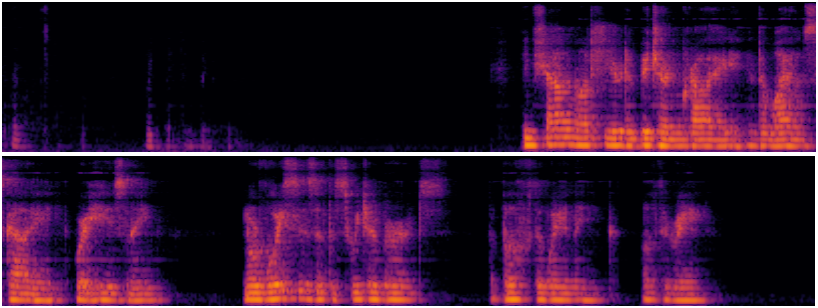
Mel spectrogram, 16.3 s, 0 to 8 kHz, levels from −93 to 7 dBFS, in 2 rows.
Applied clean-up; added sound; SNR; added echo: neural mask model DeepFilterNet 3.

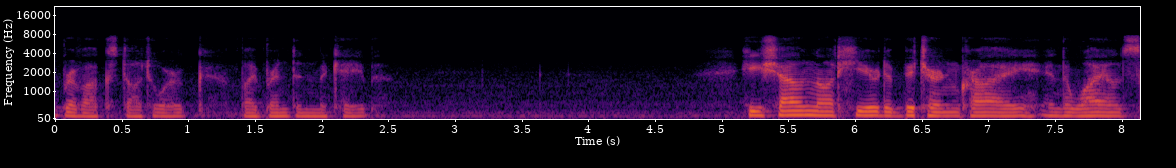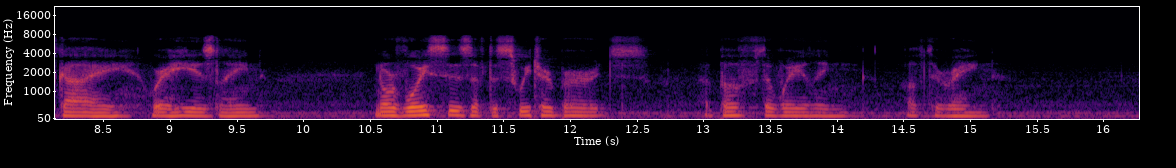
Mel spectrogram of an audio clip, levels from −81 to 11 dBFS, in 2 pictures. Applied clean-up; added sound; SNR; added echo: none; none; none; none.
